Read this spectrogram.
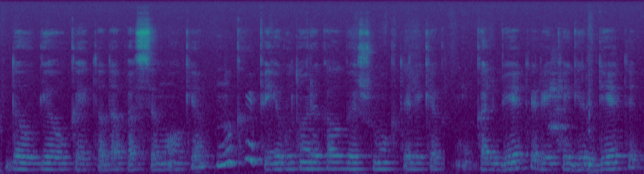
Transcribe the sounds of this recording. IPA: dɐʊˈɡʲɛʊ kɐɪ tɐˈdɐ pɐsʲɪˈmoːkʲɛʊ ˈnʊ ˈkɐɪp ˈjɛɪɡʊ ˈnoːrʲɪ ˈkɐlˠbɐ ɪʃˈmoːkt tɐɪ ˈrʲɛɪkʲɛ kɐlʲˈbʲiɛtʲɪ ˈrʲɛɪkʲɛ ɡʲɪrʲˈdʲiɛtʲɪ

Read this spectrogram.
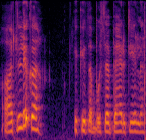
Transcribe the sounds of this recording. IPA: ɐtʲˈlʲɪkɐ ɪ ˈkʲɪtɐ ˈpʊsʲɛ ˈpʲɛrʲkʲeːlʲɛ

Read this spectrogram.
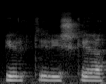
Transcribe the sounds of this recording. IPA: ˈpʲiːrktʲɪ ˈrʲɛɪʃʲkʲɛ

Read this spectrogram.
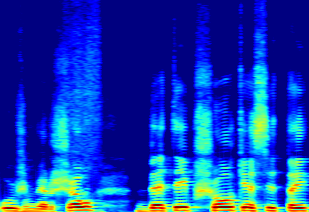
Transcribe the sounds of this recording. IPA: ʊʒʲmʲɪrˈʃɐʊ bʲɛt ˈtʲɛɪp ˈʃoːkʲɛsʲɪ ˈtɐɪ

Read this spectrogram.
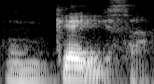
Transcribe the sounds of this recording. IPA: ʊn ˈkʲeːɪsɐ

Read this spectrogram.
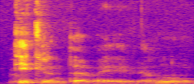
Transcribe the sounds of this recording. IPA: ˈtʲɪkrʲɪndɐʋɐɪ ˈʋʲeːlˠ ˈnʊ

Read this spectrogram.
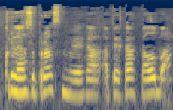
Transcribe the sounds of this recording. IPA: kʊr nʲɛsʊˈprɑːstʊm ɐˈpʲiɛ ˈɑːpʲiɛ kɑː ˈkɐlˠbɐ

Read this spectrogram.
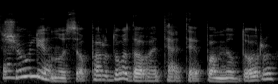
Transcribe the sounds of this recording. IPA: ʃʲɛʊˈlʲeːnʊsʲɛ pɐrˈduɔdɐʋɐ ˈtʲætʲɛ ɪ pɐmʲɪˈdoːrʊ

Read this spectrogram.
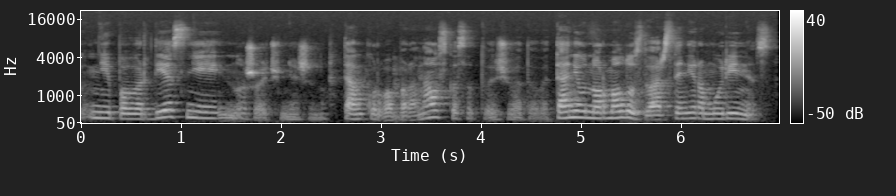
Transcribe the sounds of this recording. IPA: ˈnʲɛɪ pɐʋɐrʲˈdʲeːs ˈnʲɛɪ ˈnʊ ˈʒoːd͡ʒʲʊ nʲɛʒʲɪˈnɐʊ ˈtʲɛn ˈkʊr ˈʋɐ bɐrɐˈnɐʊskɐs ɐtʋɐˈʒʲuɔdɐʋɐ ˈtʲɛn ˈjɛʊ noːrmɐˈlˠʊs ˈdʋɐrs ˈtʲɛn ˈiːrɐ muːˈrʲiːnʲɪs

